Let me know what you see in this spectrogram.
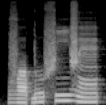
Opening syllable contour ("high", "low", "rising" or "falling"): low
